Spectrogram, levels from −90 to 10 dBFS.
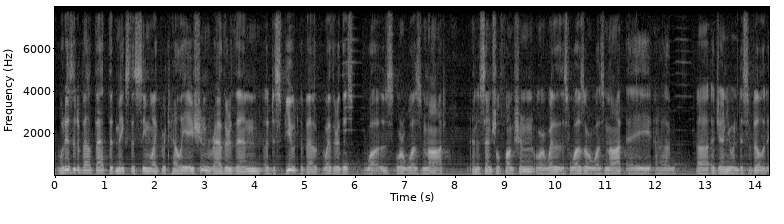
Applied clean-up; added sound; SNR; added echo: neural separator model SepFormer DNS4.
